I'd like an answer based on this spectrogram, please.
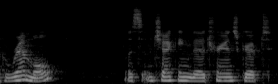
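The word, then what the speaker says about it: REML: would be useful anywho rimmel as it is pronounced is residual maximum likelihood so maximizing the likelihood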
